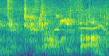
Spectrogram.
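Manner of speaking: whispered give-up after gushing. Real, not acted. Stopping herself gushing over the book, whispered. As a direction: drop to a whisper and move on.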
